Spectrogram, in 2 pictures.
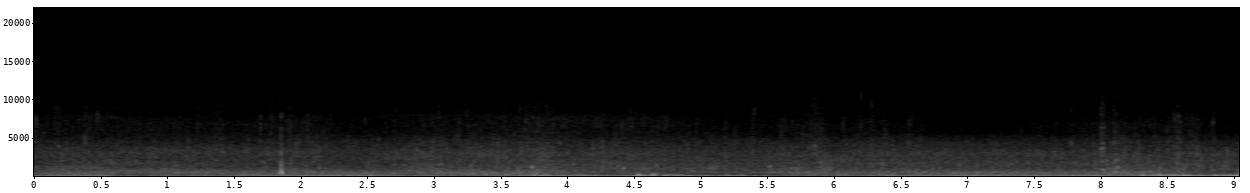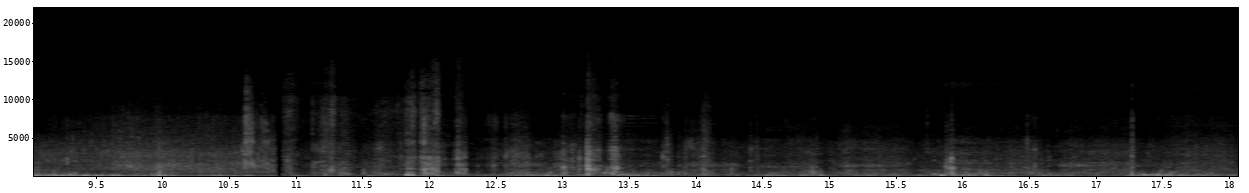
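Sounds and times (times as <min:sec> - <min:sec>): steady low hum: 0:00.0 - 0:09.3, 0:11.0 - 0:18.0
surf washing against rocks: 0:00.0 - 0:10.9.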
